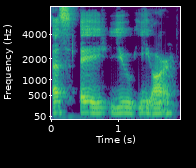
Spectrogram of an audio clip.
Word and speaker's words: Sauer: I'm on Instagram at.sauer, and my last name's spelled like sauerkraut. It's Sauer.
